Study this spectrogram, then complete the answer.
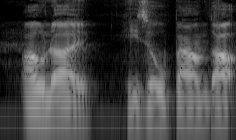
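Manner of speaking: flat, put-on monotone. Mocking a character's acting ability, the speaker repeats her line, imitating Trini's deadpan. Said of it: "Just completely deadpan".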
